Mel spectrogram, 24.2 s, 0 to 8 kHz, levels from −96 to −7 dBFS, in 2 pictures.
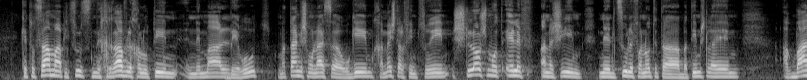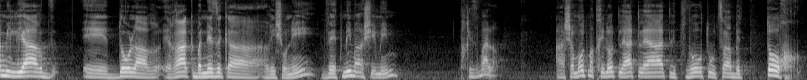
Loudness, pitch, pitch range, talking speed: -30 LUFS, 145 Hz, 130-155 Hz, 85 wpm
